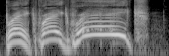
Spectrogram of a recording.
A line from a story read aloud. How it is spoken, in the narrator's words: She shouted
